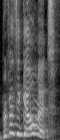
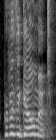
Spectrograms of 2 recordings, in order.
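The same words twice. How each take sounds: First: Loud, high call after him; calling out again. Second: Loud, high call down the corridor. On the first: Doctor Fugg calls out to the professor a second time, loud. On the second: Doctor Fugg calls after the professor, loud. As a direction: call after him to stop him. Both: A narrator's reading. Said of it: "she called out to him".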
